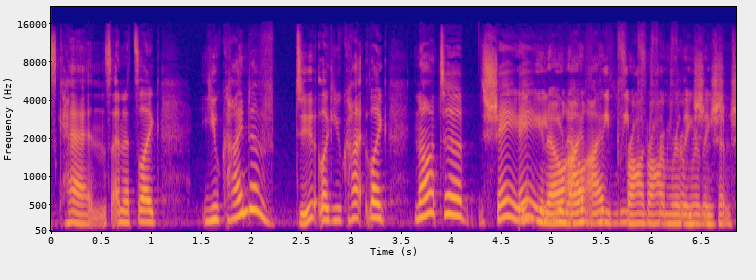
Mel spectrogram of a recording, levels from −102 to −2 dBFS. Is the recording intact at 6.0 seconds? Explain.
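No. At 6.0 s a doubled audio track is present. It starts abruptly at 4.68 s, just after "kind like not to", and runs to the end. A second copy of the speech, likely captured again by a slower path, is mixed in about a fifth of a second late and roughly 5 dB quieter. The result is a dry, full-band echo trailing every syllable.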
